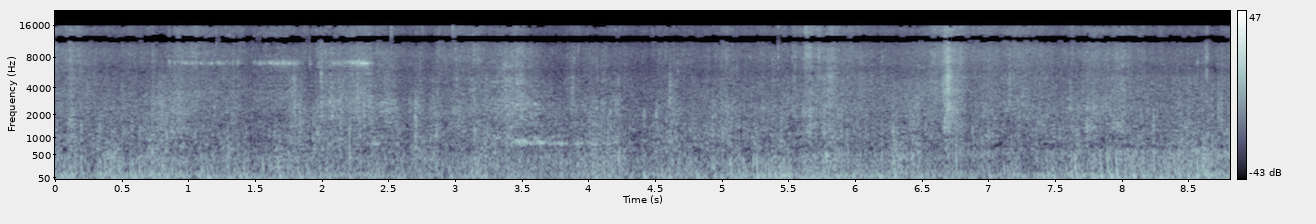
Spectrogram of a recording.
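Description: Wind buffeting the microphone aboard a sailboat under way, a steady low rumble over the wash of sea water.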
